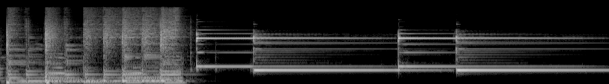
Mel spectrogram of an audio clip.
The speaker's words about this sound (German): Ich glaube nicht, dass irgendeiner in Kröpzig nicht weiß, wo dieser Gong ist, denn ich sitze jetzt hier in Kröpzig beim Stadtbäcker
